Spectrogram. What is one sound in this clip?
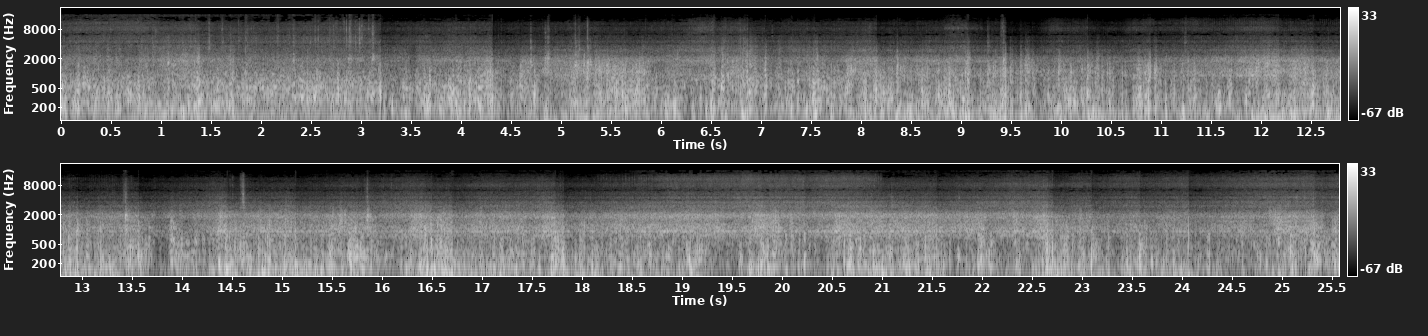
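Wind buffets loudly past the cyclist at speed.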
